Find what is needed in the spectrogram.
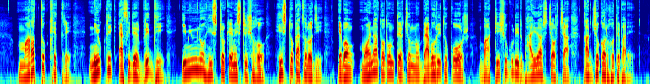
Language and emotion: Bengali, neutral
